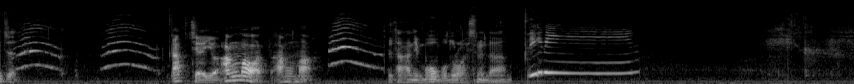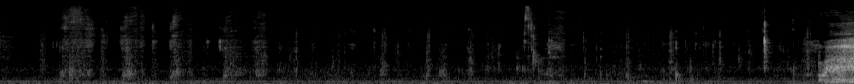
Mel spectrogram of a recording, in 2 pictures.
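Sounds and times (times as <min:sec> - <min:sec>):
wet chewing and crunching: 0:08.8 - 0:16.8.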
